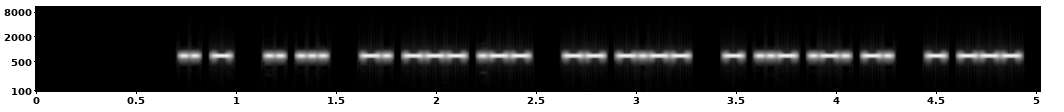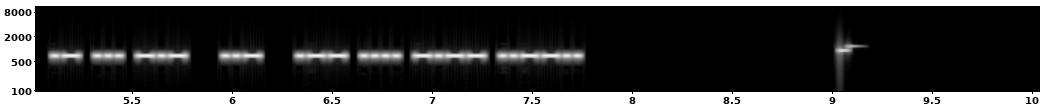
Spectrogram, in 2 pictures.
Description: Morse code, heard as a keyed tone, about 41 wpm, 700 Hz. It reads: IT IS NOW MY TURN TO ASK U WHY?
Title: Sentences from Top 200 Words and Abbreviations 45wpm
